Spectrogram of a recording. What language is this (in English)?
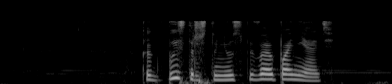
Russian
